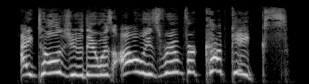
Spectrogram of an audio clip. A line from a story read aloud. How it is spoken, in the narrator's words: squealed Pinkie Pie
